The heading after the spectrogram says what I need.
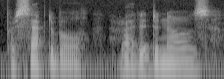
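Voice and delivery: unhurried, hushed guidance, phrase by phrase; guided meditation. Acted.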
